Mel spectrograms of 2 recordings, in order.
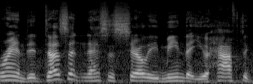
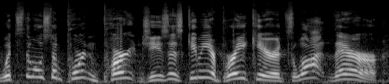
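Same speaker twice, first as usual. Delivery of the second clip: higher, pleading give-me-a-break voice; a mildly exasperated voice demanding the short version; exasperated questioner; 6 semitones higher, 3 dB louder than usual. Retold or imitated. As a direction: act out the impatient asker. Questioner pressing Jesus for answer.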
